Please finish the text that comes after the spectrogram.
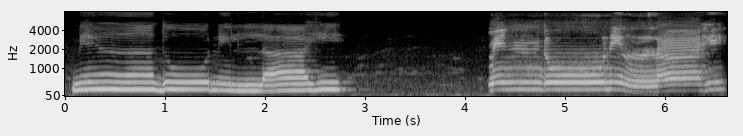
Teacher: لام اسم جلالہ یعنی اللہ کا جو لام ہے اس کو باریک کریں گے کیونکہ نون کے نیچے پیچھے زیر ہے. اگر تو پیش ہوگا یا زبر ہوگی تو یہ لام موٹا ہوگا، زیر ہوگی تو یہ پتلا پڑا جائے گا، باریک ہوگا.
